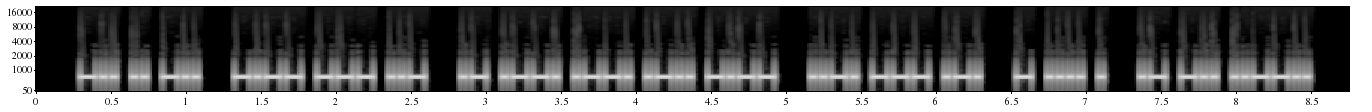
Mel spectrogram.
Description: Morse code, heard as a keyed tone, about 34 wpm, 700 Hz. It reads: DID YOU APPLY FOR THE AD?
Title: Sentences from Top 1300 Words 35wpm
